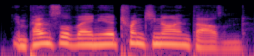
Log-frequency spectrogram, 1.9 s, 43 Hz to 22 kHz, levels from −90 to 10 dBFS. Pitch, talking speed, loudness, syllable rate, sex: 145 Hz, 155 wpm, -19 LUFS, 5.8 syllables/s, male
